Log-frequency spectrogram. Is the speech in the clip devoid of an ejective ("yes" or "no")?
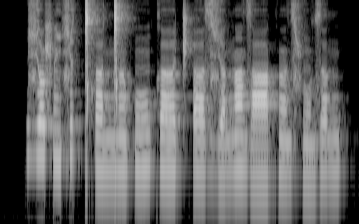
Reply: no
